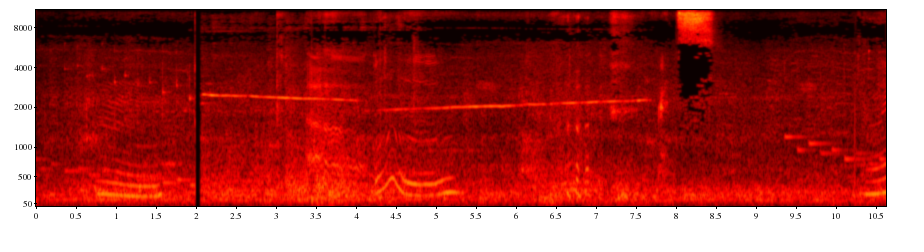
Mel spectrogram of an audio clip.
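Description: Arcade din around a claw machine: electronic game music and jingles with voices in the background, and a thin steady high tone through the middle. The sound drops out briefly about two seconds in.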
